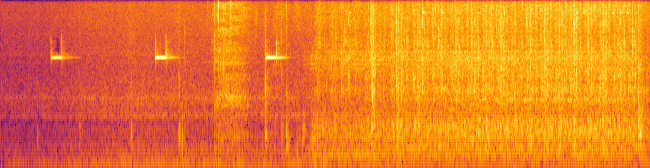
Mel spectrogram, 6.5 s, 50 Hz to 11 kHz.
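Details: Brother 847 computer sewing machine, made in Japan, 220V, after repair; quick even needle chatter about 3.5 stitches a second, smooth motor hum, sewing alphabet letters (LION); healthy stitching.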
